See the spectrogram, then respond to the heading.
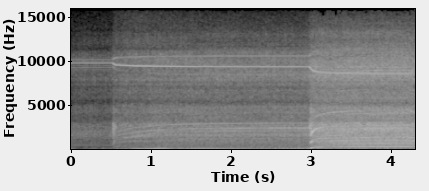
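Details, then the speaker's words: Litheli U20 brushless cordless drill, trigger squeezed slowly: motor whine holds one pitch, then abruptly jumps higher, then again; trigger speed control is stepped, not truly variable. "Also das war jetzt nicht stufenlos. Also ich gehe da wirklich drauf, gehe langsam hoch und dann plötzlich wird es schneller und dann nochmal ein bisschen drücken, dann wird es nochmal ein bisschen schneller."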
